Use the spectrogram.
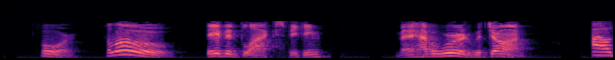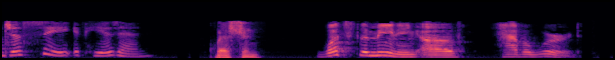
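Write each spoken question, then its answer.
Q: What's the meaning of have a word?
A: To talk briefly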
